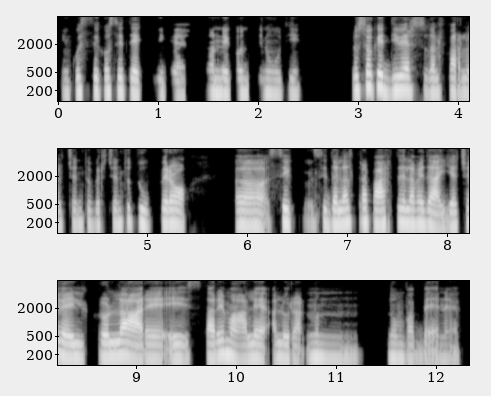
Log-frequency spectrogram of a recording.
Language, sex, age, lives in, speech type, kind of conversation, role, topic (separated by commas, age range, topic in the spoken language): Italian, female, 20-24, Italy, conversation, advice, advisor, In che modo il sovraccarico e il rischio di burnout stanno bloccando i tuoi progressi?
